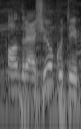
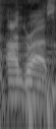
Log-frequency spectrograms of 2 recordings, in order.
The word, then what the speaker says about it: Jokuti: The Hungarian pronunciation is András Jokuti, but you don't need to learn that. It's András. That's enough.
